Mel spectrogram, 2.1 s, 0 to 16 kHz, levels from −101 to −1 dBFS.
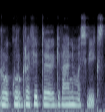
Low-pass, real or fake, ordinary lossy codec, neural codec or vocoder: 7.2 kHz; real; Opus, 32 kbps; none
